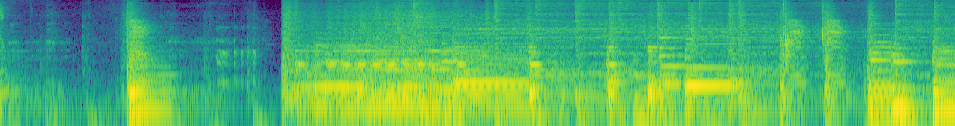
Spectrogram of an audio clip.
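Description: Quiet at first, then one hit that rings out about two seconds in. From about four seconds in, a small jazz band of piano, upright bass and drums plays a blues.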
